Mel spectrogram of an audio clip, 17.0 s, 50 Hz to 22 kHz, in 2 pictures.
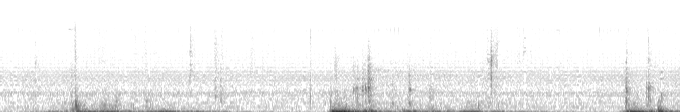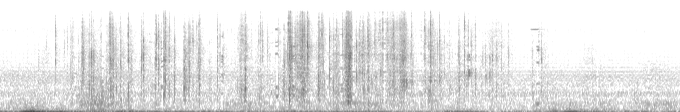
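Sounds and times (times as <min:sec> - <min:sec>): plastic wrapper tearing and crinkling: 0:09.0 - 0:15.0.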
